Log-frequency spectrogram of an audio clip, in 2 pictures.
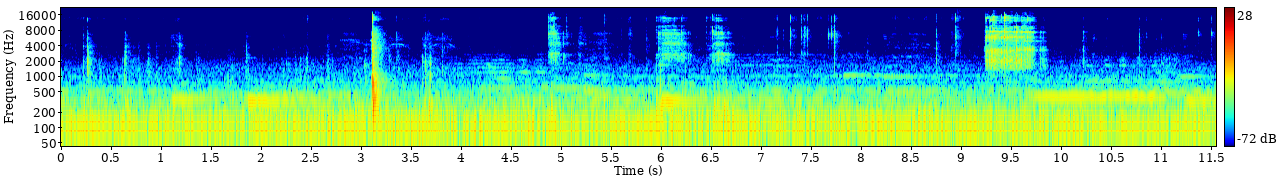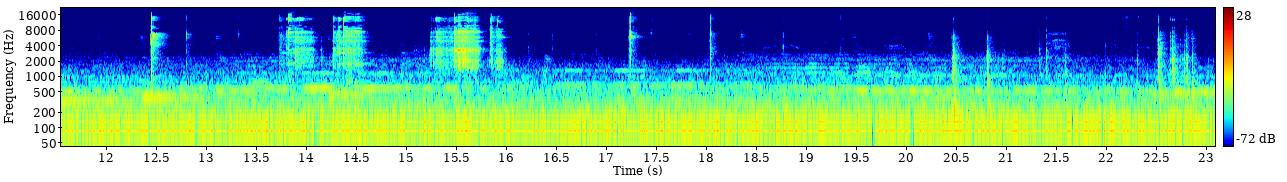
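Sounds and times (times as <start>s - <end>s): quiet background music: 0.0s - 23.0s
plastic bricks rattling and clinking: 5.9s - 7.8s, 9.2s - 10.0s, 13.7s - 14.6s, 15.2s - 16.0s.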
